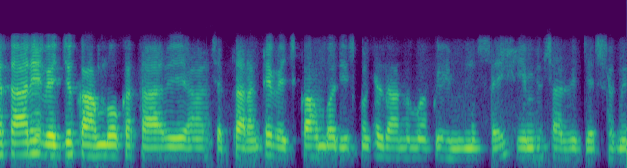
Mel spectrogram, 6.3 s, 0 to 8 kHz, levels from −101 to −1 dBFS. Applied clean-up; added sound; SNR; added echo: neural mask model Resemble Enhance denoiser.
